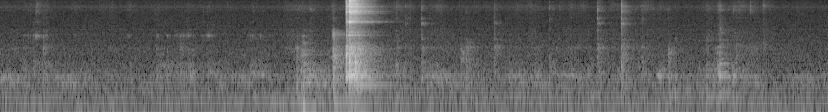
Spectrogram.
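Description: A steel adjustable wrench clinks once, sharply and with a short ring, about four seconds in. Faint metallic clicks and ticks follow as the toilet's braided supply hose coupling nut is unscrewed by hand from the angle valve.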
